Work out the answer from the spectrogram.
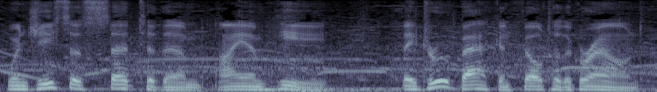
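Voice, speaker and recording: A man's voice: low voice, expressive, unhurried, over music, a crowd in the background. A man narrating scripture from a script in a dramatized production.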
